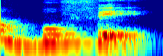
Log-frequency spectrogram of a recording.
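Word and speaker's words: buffet: मतलब बहुत अलग है नाउन फॉर्म जब प्रोनाउंस करते हैं तो उसमें टी साइलेंट होता है तो इसको हम स्पेलिंग में बी यू एफ एफ ई टी है पर जब हम नाउन फॉर्म का प्रयोग कर रहे हैं तो हम टी साइलेंट रखेंगे बोलेंगे नहीं तो प्रोनंसिएशन हुआ बुफे अब बुफे वो होता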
